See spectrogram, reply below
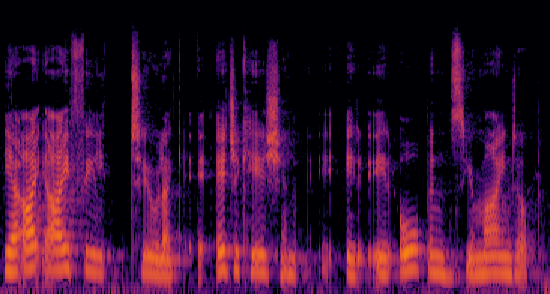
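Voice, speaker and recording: Very creaky-voiced Irish woman, fairly flat. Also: mid-range voice, a little slow. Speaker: interview guest, Traveller education activist. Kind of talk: conversational interview.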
